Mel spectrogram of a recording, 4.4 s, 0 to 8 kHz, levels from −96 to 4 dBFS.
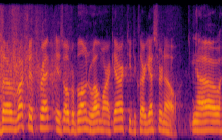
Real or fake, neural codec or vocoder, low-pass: real; none; 7.2 kHz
